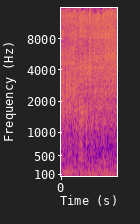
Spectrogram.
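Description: Steak and potatoes frying in a pan for bistec con papas, a steady dense sizzle and crackle that holds evenly throughout, close and alone with no talking.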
